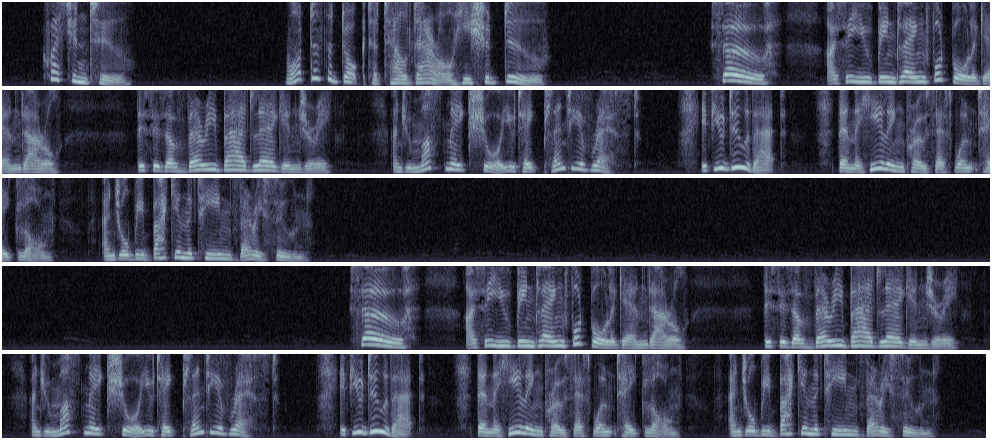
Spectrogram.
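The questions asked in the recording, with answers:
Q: What does the doctor tell Daryl he should do?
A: Take plenty of rest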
